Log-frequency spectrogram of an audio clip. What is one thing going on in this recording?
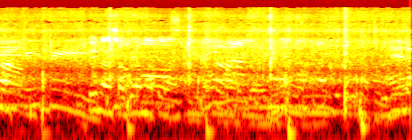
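Water splashes as swimmers move about.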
